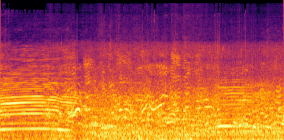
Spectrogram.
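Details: Flekvieh bull calf giving a long flat moo lasting over a second, then quieter wavering lows, with Bengali speech and a busy outdoor background.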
